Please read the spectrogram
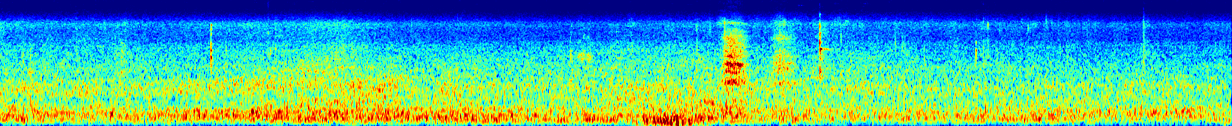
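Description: Quiet room with a faint steady hiss, soft rustling and a few light clicks, and a dull low thump about four and a half seconds in.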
